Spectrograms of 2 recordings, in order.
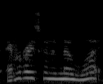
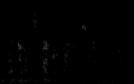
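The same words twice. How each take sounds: First: Said in the usual way. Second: Quick secretive whisper; retold whisper. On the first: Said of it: "And he said". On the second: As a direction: breathe it out in a hush. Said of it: "Why are you whispering?".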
